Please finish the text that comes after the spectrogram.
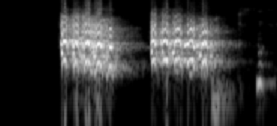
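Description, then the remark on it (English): A person imitates a dolphin with their own voice, making two loud bursts of rapid clicking blended with high, squealing squeaks, followed by a couple of brief, softer chirps. “Guys, that was actually me. Like that wasn't something I pre-recorded on YouTube. That was my dolphin noise.”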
